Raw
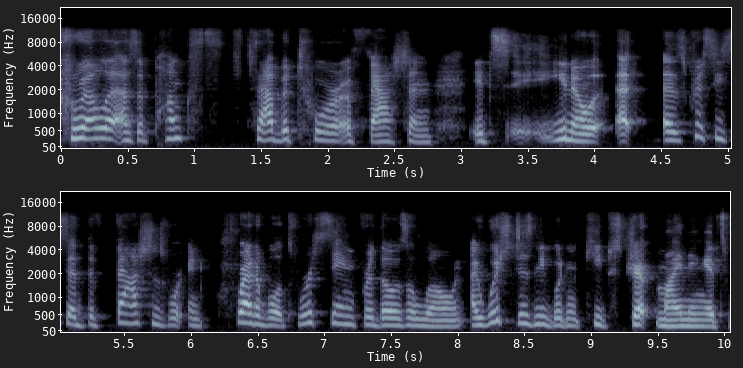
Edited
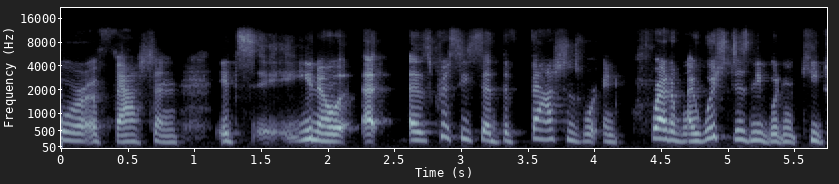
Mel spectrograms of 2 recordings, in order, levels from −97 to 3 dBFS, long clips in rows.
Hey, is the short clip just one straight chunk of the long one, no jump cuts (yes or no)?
no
